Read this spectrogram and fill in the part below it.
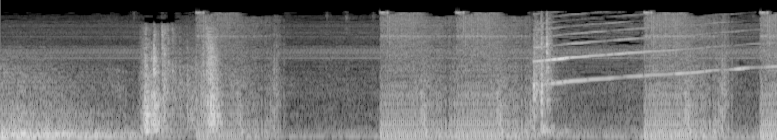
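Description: Loud electronic static crackles and hisses.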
